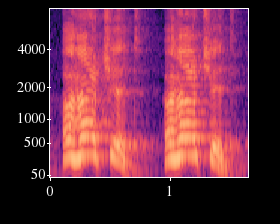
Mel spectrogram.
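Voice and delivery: high, loud, urgent cry; urgent shout. A narrator's reading. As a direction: cry out for the hatchet in panic. Urgent call for hatchet.

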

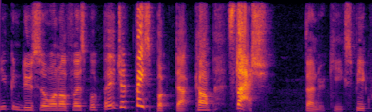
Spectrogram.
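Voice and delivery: ordinary talk

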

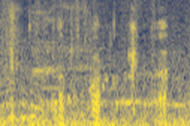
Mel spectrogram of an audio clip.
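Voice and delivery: giggling through the words; breathy laugh while telling them off; can't keep a straight face. Real, not acted. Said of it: "Why are you laughing at it then?".

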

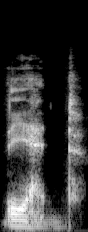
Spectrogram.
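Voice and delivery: very low, soft near-whisper; hushed closing. A narrator's reading. Narrator ends the book for listeners, hushed closing. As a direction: let it sink away as a sign-off.

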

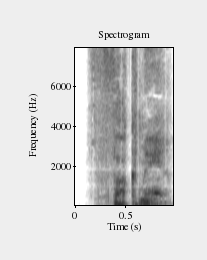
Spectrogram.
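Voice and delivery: breathy unvoiced snarl. A narrator's reading. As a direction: snarl it with need. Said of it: "he snarled".

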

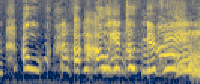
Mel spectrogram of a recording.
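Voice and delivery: high pained yelp; pained cry. Acted. Little witch dragged away, crying out in pain. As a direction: cry out as they drag you.

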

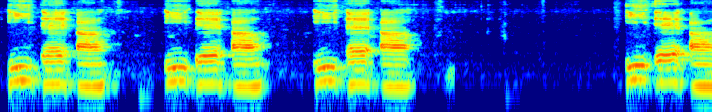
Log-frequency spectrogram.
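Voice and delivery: repeated evenly, ই, এ, আ as separate vowel sounds; vowel sound drill. Shown as a demonstration. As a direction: drill ই, এ, আ in steady groups of three. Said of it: "ই এর উচ্চারণ".

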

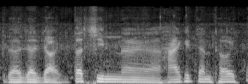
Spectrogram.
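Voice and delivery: low-pitched cartoon animal voice; bargaining creature. Animal asking for just two legs, low and conceding. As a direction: settle the deal down in a low voice.

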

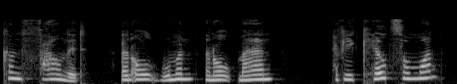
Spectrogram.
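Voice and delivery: jolted, demanding an answer; alarmed surprise. A narrator's reading. Startled friend exclaims in alarm.

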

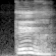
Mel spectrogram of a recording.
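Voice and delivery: Тигр said loud and clear as one syllable; stressed tiger word. Shown as a demonstration. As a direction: say Тигр firmly for the class to repeat. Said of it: "кажемо слово тигр".

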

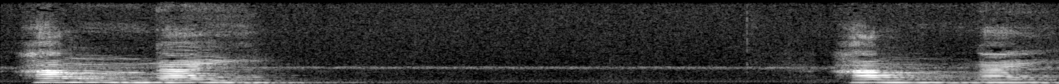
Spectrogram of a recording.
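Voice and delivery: slow, word by word dictation; dictating. Shown as a demonstration. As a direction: read slowly for pupils to write. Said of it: "lắng nghe cô giáo đọc để chúng ta luyện viết".

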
